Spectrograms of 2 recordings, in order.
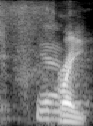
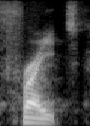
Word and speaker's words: freight: But if you take away the F and the R, you get the number 8, and that's the pronunciation. So it's freight.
